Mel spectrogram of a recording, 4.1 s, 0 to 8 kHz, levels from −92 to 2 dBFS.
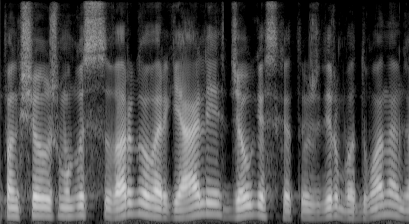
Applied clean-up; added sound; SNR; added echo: none; none; none; none.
